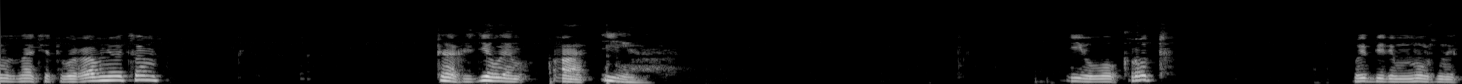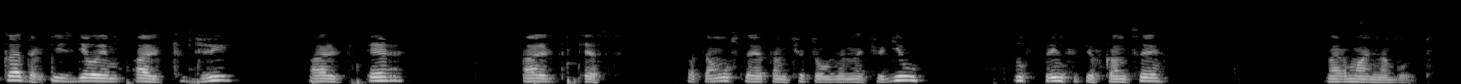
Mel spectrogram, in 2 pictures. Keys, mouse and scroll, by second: 2.1 scroll up 1, 2.5 middle click, 5.3 a, 5.9 i, 13.1 click, 16.4 alt+g, 18.0 alt+r, 20.2 alt+s, 22.0 middle click, 24.5 click, 25.7 middle click, 28.2 click.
